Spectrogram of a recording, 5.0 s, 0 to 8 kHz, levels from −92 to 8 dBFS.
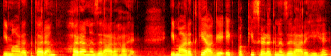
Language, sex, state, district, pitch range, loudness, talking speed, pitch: Hindi, female, Rajasthan, Churu, 185-225 Hz, -15 LUFS, 215 wpm, 215 Hz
